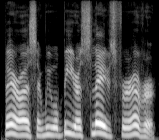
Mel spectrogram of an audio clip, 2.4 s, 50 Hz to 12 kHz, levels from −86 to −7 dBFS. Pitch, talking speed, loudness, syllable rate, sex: 170 Hz, 225 wpm, -16 LUFS, 5.6 syllables/s, male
